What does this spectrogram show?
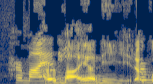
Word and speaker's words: Hermione: 먼저 되어서 헤르미온느라고 됐지만 사실은 Hermione라고. Hermione, yeah. But it could be like Hermione. 네, 맞아요. There could be someone with the name Hermione spelled just like Hermione.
